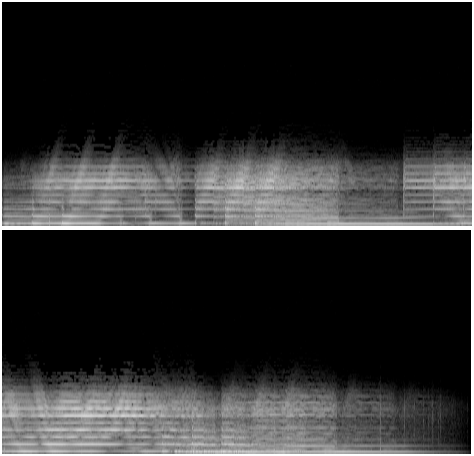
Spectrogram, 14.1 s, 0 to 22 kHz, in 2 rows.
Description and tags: QUILTY - Bonechillin' Pads 002
I forgot about these samples, and they were just sitting in the FTP until one day I found them. I erased the hard copies long ago, so I can't describe them... I suppose, as their titles say, they are pads.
